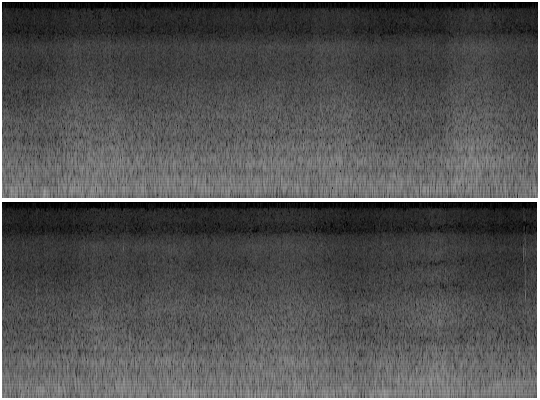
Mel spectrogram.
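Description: Waves rolling in on the Mediterranean Sea front at Ayia Napa, Cyprus, a steady broadband wash of surf with some wind noise across the microphone, continuous and fairly even throughout with no talking.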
